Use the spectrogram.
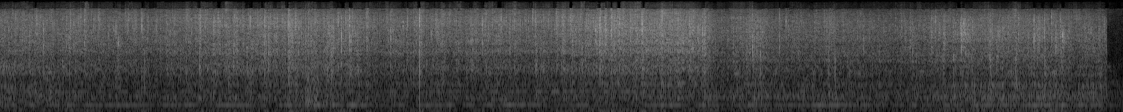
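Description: Eggs hit a hot pan with tomato for a vegetable frittata, giving a steady, dense sizzle and frying crackle that holds close and even throughout with no talking.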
